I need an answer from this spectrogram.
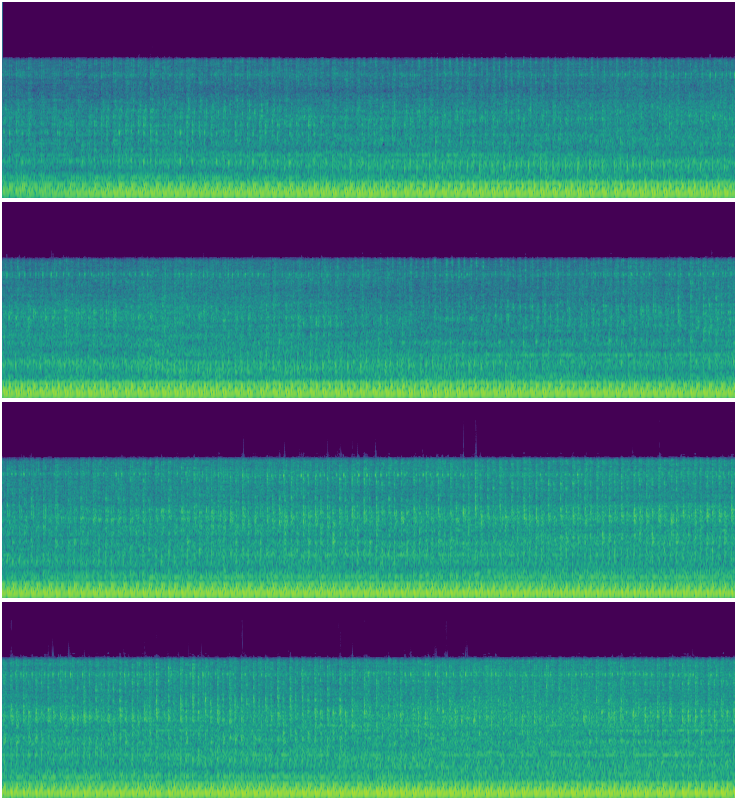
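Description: Harley-Davidson Electra Glide Ultra Classic's air-cooled V-twin engine idling steadily, a little louder near the end.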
